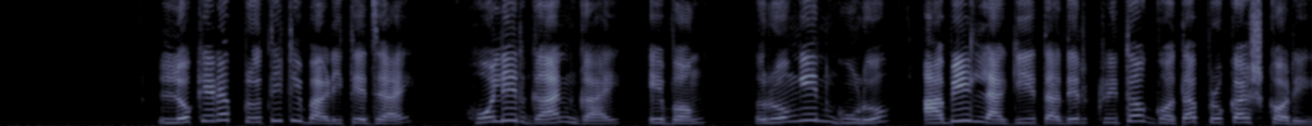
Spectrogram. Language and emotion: Bengali, neutral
